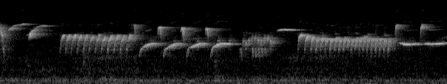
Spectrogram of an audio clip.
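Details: Domestic canary singing quick rolled trills, a row of rising chirps, and a long steady buzzy trill ending in a level whistled note.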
